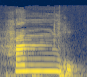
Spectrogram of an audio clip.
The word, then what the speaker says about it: 한국: This one is easy because in English language as well, you don't extend N sound either. Like for example, when you're pronouncing, you know, this word, it's hen, right? Hen. It's not hen, right? It's hen. And that's the same with 니은 Batchim.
